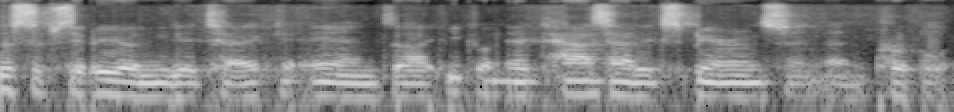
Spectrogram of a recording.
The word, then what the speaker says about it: Econet: And sorry if I mispronounced the company name. No, it's good. Yeah, Econet is a very green name, Econet.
